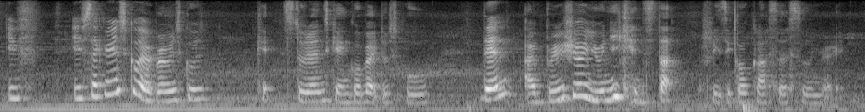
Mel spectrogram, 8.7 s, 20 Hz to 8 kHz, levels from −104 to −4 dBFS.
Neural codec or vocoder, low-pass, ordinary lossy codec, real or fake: none; none; none; real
